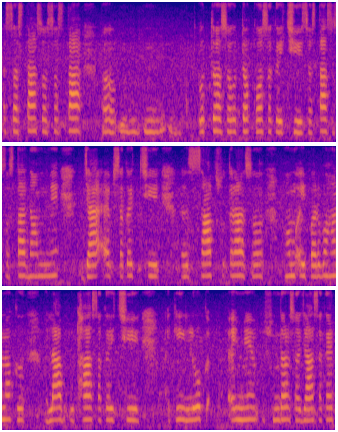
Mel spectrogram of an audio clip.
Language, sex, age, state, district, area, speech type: Maithili, female, 30-45, Bihar, Madhubani, rural, spontaneous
